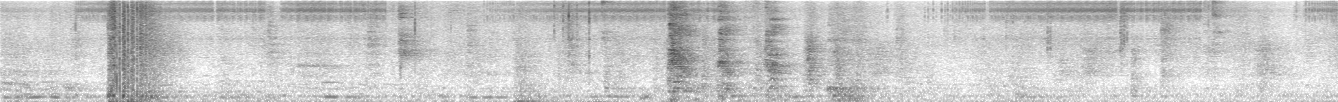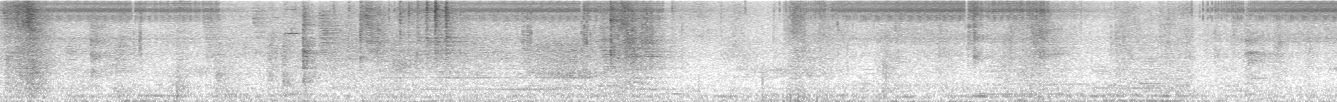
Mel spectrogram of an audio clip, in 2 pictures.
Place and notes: Germanys universities bureaucracy
Berlin, Germany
